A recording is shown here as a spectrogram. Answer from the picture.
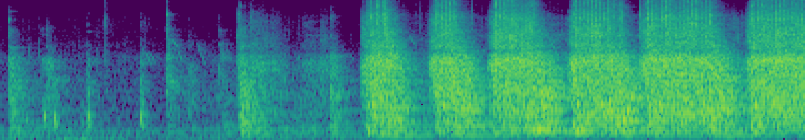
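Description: Cordless DeWalt impact driver hammering shackle bolts tight through a tractor bucket lip, run in several loud bursts with short pauses, starting about two seconds in after a few clicks and knocks of tool handling.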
